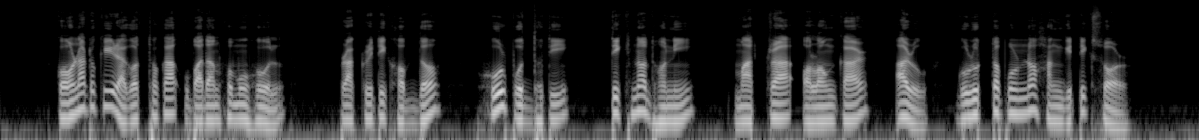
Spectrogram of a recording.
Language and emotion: Assamese, neutral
